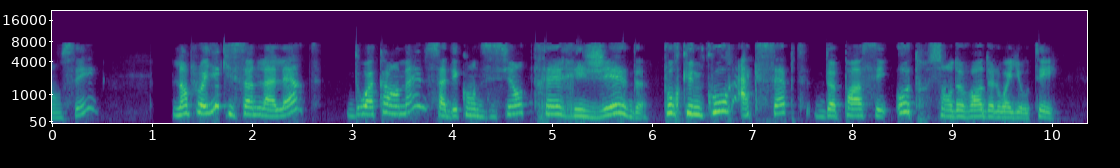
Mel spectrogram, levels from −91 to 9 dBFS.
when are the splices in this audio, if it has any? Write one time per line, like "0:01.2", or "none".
0:03.8
0:04.8
0:06.0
